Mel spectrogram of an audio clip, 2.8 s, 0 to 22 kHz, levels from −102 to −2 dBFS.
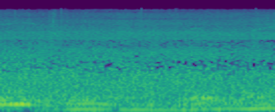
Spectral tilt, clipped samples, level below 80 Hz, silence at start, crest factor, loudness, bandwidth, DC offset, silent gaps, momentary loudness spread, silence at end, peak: -4 dB/octave; under 0.1%; -36 dBFS; 0 s; 14 dB; -26 LUFS; 16.5 kHz; under 0.1%; none; 3 LU; 0 s; -12 dBFS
